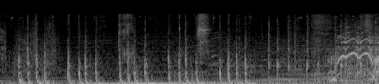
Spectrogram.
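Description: Roach, a horse in The Witcher 3, clip-clops in quick rhythmic hoofbeats close by, with a whinny near the end and a voice in game dialogue over it.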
